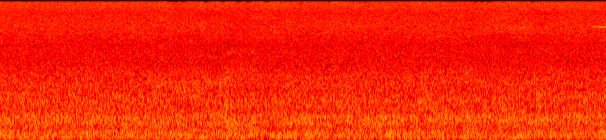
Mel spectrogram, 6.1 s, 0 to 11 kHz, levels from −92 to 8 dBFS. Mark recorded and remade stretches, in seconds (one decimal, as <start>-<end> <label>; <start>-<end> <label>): 0.0-1.6 recorded; 1.6-2.8 remade; 2.8-4.6 recorded; 4.6-5.5 remade; 5.5-6.1 recorded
